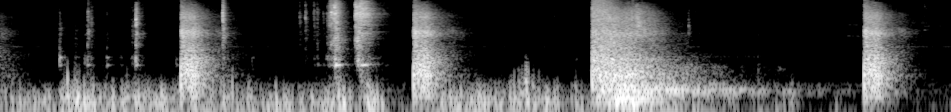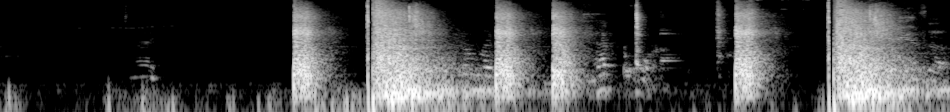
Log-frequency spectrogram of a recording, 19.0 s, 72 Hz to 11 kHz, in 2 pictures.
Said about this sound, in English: Shooting out a 10 round magazine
